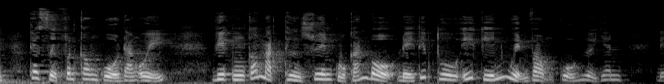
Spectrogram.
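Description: At 5.21 s the level starts to fall, and it falls in steps rather than smoothly. This is zipper noise. Each step is 1 dB, applied with no smoothing between them. The steps come about ten times a second. Every jump cuts the waveform abruptly and leaves a small click. Together they form a ticking, zipping texture on top of the sound. It lasts until 6.57 s, by which point the level has dropped by around 20 dB.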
